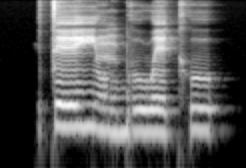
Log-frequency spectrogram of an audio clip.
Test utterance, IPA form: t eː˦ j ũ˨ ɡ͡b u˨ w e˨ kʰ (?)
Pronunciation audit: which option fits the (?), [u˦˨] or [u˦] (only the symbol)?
u˦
